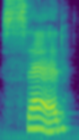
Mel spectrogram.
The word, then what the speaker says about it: said: And said also has a short e sound. It's not said, it's said.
